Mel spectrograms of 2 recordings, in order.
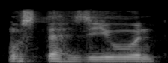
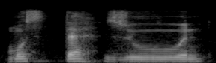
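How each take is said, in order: First: The hamzah is replaced by a clear y. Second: The hamzah is dropped completely. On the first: "ibdaluha ya khalisah" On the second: "hasful hamzah wa dhammu ma qablaha"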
